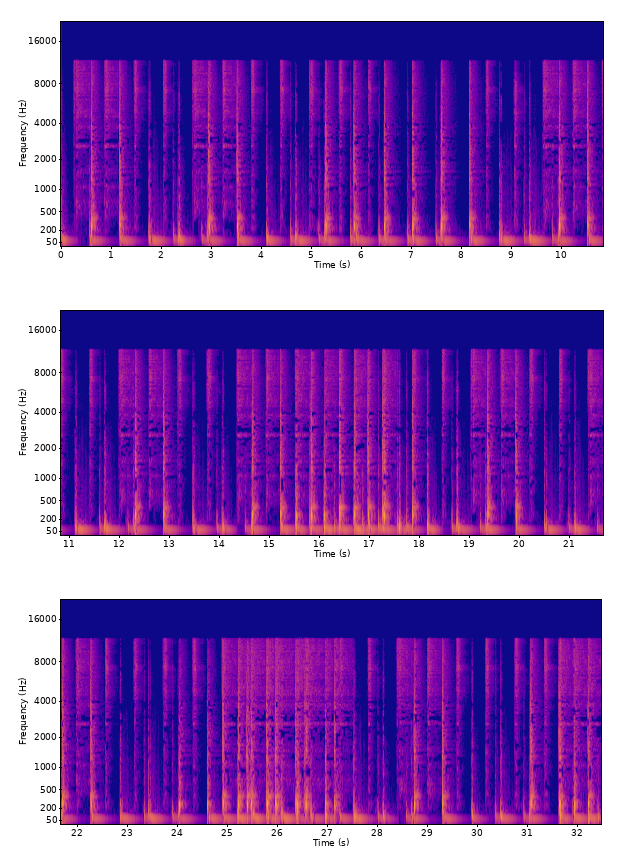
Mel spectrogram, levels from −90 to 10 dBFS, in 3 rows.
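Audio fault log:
Throughout, doubled audio track: a second full-band copy of the music trails the original by roughly 0.7 s at about the same level, with no decay or room colour. This is likely a second capture through a slower path or two out-of-step copies in an edit.
Throughout, block size mismatch (truncated): a steady buzz at 91.9 Hz and playback running 1.07 times fast. The buzz rate fits 512-sample blocks being written while the next stage reads shorter ones, discarding each block's tail.
Throughout, HE-AAC compression: heavy codec damage, with nothing above 11.8 kHz and treble that sounds rebuilt rather than original. Gritty, metallic highs are likely from spectral band replication copying lower bands upward, at a bitrate pointing to about 16 kbps.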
